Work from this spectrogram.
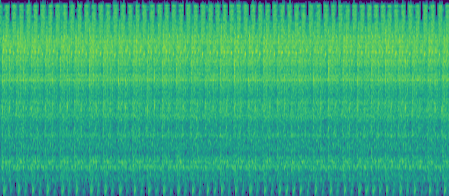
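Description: Single-cylinder thumping at idle at roughly three and a half beats a second, with the beat uneven and lumpy: a rough idle, cause unclear.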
